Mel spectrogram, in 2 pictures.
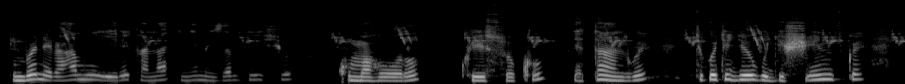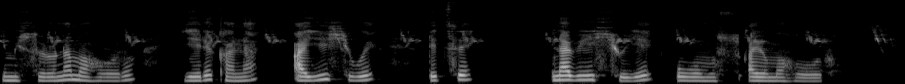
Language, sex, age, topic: Kinyarwanda, female, 18-24, finance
